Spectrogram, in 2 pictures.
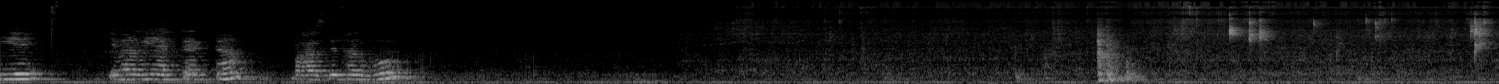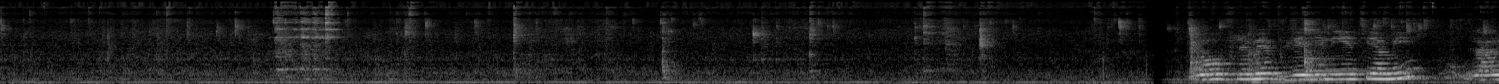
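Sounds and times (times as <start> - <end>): food sizzling in oil: 6.8 - 29.9.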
